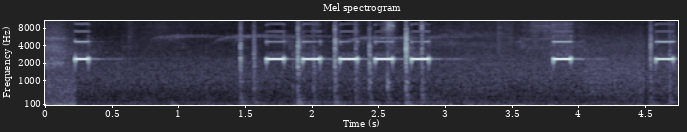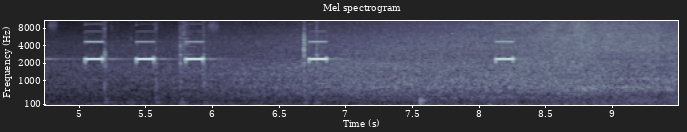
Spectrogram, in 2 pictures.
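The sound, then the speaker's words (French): A Citroën 2CV being refuelled with about 25 litres of petrol at a pump: a string of short, high electronic beeps in quick irregular bursts, then sparser beeps as a soft rushing hiss of fuel flow builds. “la deux chevaux avale ses 25 litres quotidiens d'essence.”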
